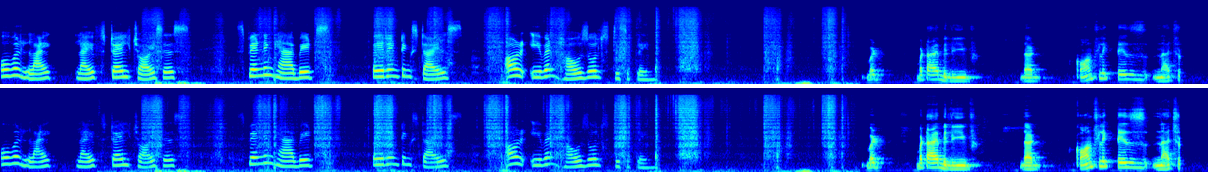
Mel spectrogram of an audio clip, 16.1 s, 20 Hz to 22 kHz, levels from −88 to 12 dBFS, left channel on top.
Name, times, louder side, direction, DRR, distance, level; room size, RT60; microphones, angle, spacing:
voice 1, 0.0-0.7 1.0-2.5 3.3-4.4 5.0-6.1 6.7-8.8, left 6 dB, 70° left, 0.4 m, -36 dB
sound 1, 1.3-11.4, right 4 dB, 30° right, 1.0 m, -46 dB
voice 2, 12.2-13.1 13.6-13.9 14.3-15.7, right 7 dB, 90° right, 0.3 m, -32 dB
6.9 x 2.5 x 2.3 m
head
